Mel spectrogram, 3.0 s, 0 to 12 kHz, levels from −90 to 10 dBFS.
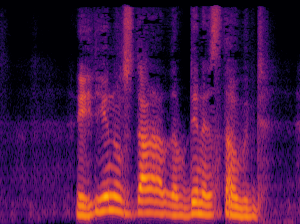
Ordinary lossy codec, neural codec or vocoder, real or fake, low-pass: MP3, 48 kbps; codec, 16 kHz in and 24 kHz out, 0.4 kbps, LongCat-Audio-Codec, four codebook decoder; fake; 10.8 kHz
